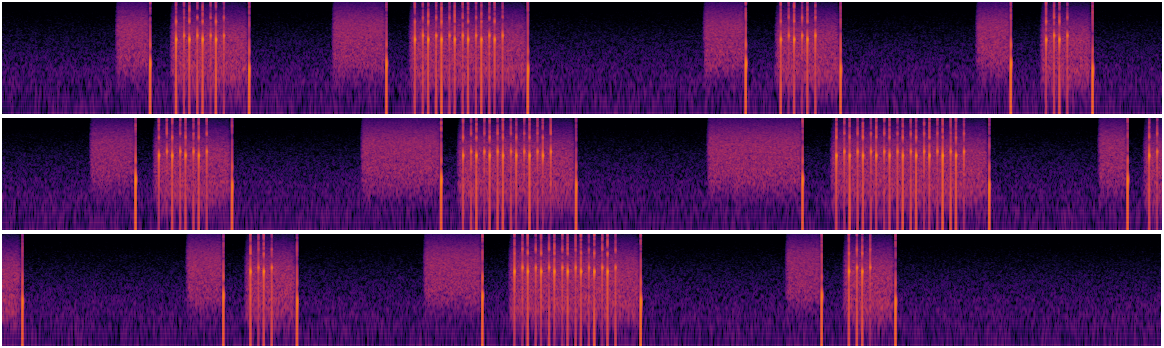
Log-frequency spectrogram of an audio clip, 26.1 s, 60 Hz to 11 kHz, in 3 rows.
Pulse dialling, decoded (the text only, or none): 4 7 3 2 4 7 0 1 2 8 2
